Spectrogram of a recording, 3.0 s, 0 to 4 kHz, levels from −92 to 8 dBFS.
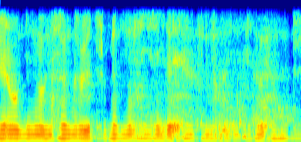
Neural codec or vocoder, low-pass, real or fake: autoencoder, 22.05 kHz, a latent of 192 numbers a frame, VITS, trained on one speaker; 3.6 kHz; fake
